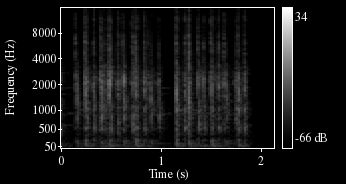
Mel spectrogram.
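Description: Computer-keyboard typing sound effect: rapid key clicks, about ten a second, with a short break about a second in. It stops just before the end.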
